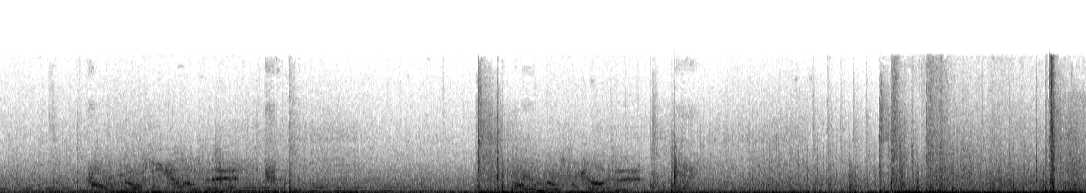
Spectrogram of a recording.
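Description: A tank engine rumbles low and steady.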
